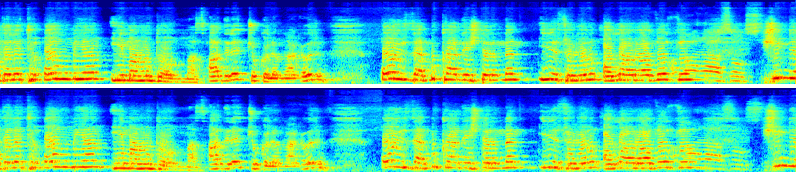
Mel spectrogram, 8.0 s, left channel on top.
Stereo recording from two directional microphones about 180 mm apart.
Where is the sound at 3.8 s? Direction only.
40° left (ahead or behind).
